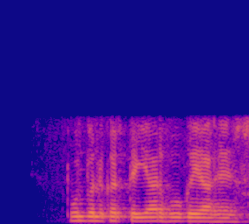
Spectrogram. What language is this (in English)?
Hindi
